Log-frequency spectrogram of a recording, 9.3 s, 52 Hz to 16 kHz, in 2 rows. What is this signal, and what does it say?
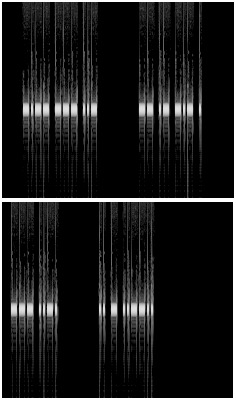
Morse code, heard as a keyed tone, about 32 wpm, 700 Hz. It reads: YOU MAKE OF IT?
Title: 3x Word-Spacing - Sentences from Top 100 Words - 30wpm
